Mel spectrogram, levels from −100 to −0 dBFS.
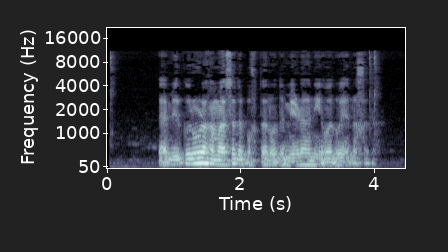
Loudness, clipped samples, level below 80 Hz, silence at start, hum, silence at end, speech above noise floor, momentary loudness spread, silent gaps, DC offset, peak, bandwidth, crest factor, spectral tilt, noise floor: -21 LUFS; under 0.1%; -56 dBFS; 0.8 s; none; 0.45 s; 38 dB; 17 LU; none; under 0.1%; -4 dBFS; 11.5 kHz; 18 dB; -7.5 dB/octave; -59 dBFS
